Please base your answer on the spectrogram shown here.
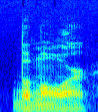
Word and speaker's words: Bowmore: places you can stay Bowmore or they pronounce it but more you could stay there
